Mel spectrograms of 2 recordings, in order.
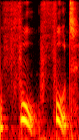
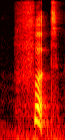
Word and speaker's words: foot: 第二个词一般是要做弱读的， keep your foot 后面的这个 foot 里面的这个元音呢，应该是一个松口的松元音，所以读起来的话我们不要读成 foot，应该是 a foot，这个元音呢就是 B-O-O-K 书那个词里面的元音，所以说我们如果很熟悉那个词的发音的话，我们就把那里面的元音扣进来。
